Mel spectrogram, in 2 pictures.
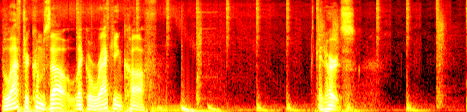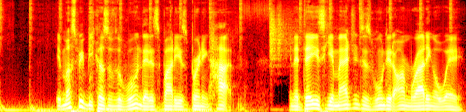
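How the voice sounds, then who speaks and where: A man's voice: sits low, moderate pace, pauses often. A man hosting a let's play, reading visual novel narration aloud and adding casual commentary. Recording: music playing behind the voice. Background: game music.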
